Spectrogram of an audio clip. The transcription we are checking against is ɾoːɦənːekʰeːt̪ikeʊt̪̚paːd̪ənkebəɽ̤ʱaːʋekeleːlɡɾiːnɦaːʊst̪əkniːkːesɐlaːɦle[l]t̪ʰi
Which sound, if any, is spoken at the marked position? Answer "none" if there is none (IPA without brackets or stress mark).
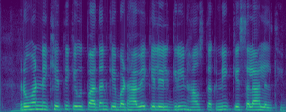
l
